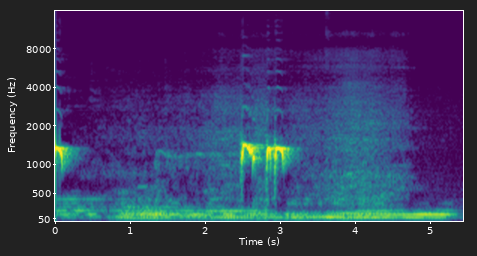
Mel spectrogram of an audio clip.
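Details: Local zebra dove used as a decoy to draw in male and female doves, giving one loud stuttering cooed phrase midway, with faint trailing coos before and after and a steady low hum underneath.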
